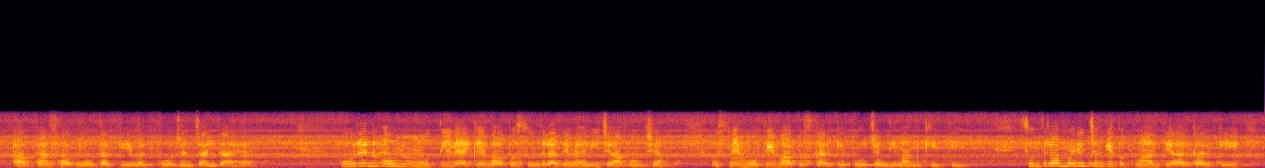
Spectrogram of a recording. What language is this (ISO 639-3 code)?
pan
